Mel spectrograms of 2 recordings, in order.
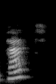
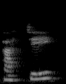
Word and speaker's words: pâtes: Or les pâtes, which is pasta, not to be confused with pâté. The difference in spelling is that pâté has an accent on the E, okay, to let you know how to pronounce it differently. So it's les pâtes for pasta.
